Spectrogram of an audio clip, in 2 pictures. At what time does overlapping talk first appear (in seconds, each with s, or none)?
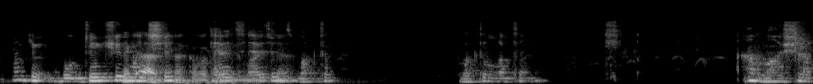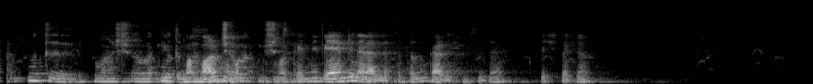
1.2 s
